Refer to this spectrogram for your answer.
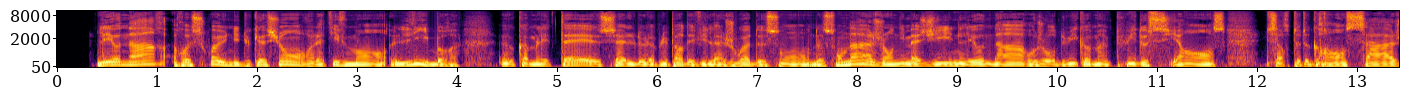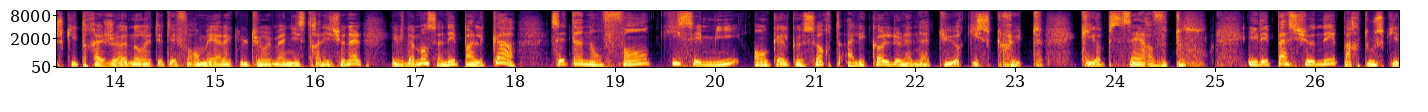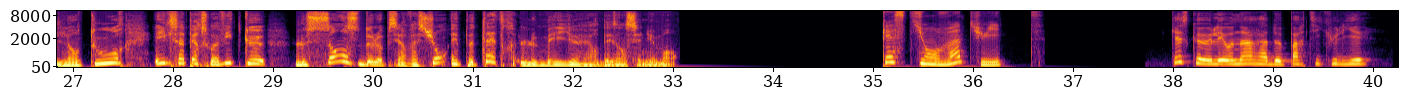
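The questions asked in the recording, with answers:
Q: Qu'est-ce que Léonard a de particulier ?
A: Il apprend à l'école de la nature, en observant tout.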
